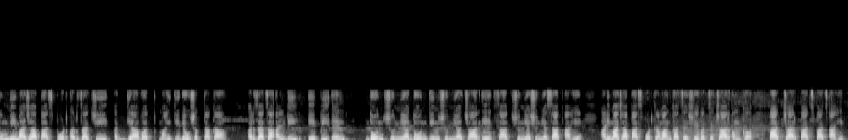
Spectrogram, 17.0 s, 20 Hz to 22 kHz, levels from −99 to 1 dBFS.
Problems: none marked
